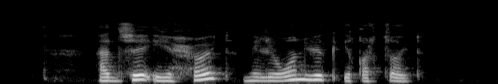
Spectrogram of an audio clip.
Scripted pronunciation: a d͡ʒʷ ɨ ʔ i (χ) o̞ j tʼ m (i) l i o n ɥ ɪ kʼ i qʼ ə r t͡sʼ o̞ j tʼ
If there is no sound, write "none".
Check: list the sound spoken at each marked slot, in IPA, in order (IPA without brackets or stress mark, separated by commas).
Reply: ħ, i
